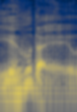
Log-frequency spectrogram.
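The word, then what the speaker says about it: 예후다예요 (יהודה): 유다라고 되어 있는데 이게 히브리식 발음은 예후다예요.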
